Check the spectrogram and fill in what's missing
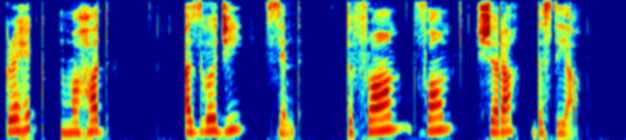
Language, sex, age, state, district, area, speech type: Kashmiri, female, 18-30, Jammu and Kashmir, Ganderbal, rural, read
